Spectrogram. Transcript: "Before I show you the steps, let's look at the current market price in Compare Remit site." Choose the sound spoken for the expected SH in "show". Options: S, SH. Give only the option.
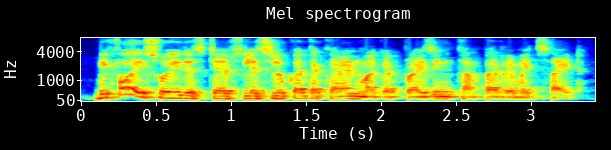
S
